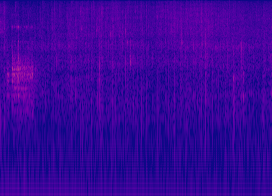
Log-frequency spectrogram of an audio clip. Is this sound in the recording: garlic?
yes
